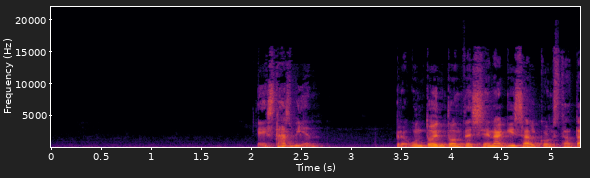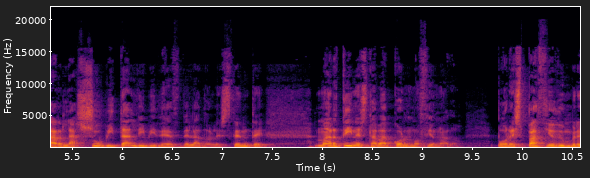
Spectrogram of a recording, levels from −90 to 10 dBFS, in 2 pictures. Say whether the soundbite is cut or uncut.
uncut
